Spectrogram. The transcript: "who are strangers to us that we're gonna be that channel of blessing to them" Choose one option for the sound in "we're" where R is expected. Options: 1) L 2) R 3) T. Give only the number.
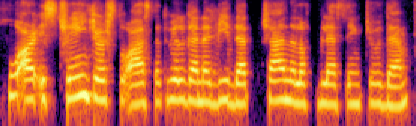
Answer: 1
